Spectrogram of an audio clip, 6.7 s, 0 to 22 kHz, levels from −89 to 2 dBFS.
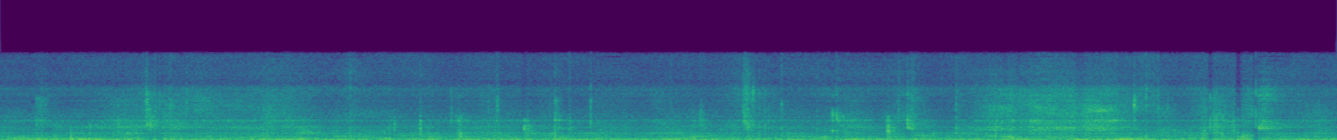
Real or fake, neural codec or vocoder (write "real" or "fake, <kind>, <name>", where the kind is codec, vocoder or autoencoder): fake, codec, DAC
